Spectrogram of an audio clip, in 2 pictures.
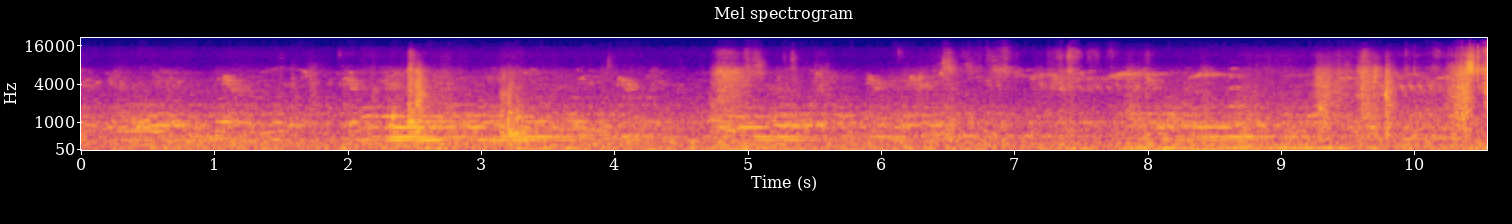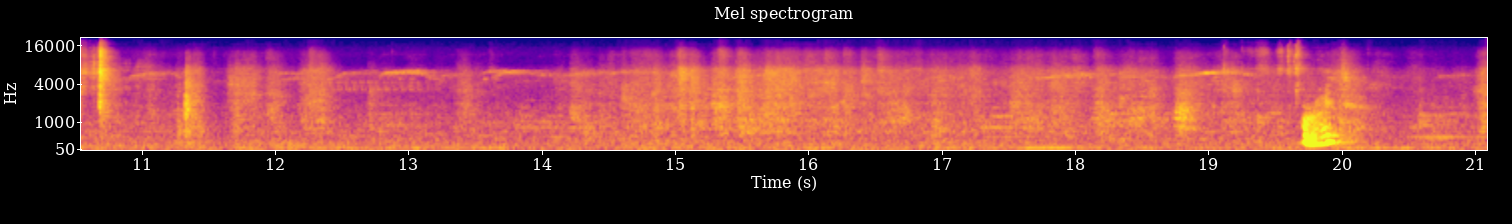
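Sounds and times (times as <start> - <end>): handling noises: 6.4 - 20.2.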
